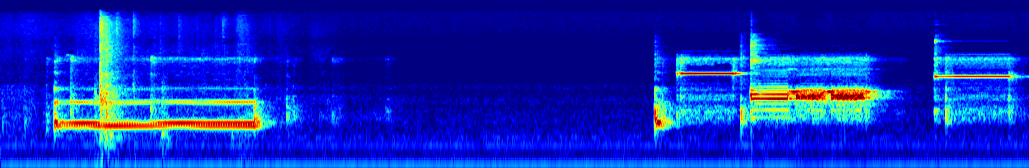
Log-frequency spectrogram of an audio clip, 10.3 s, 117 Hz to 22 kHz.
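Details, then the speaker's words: Interlogix NX-8v2 alarm panel dialer reporting to Protostar monitoring, programmed for 8 dial attempts: after the line lost signal, bursts of dial and line tones cut in and out with silent gaps; the dialer keeps retrying and failing to communicate. "Let's see if we can listen to it. Doesn't seem like it's wanting to work."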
